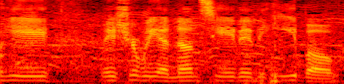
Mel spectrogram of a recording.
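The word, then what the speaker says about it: Ibo: Spelled I-B-O, but pronounced Ebo.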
